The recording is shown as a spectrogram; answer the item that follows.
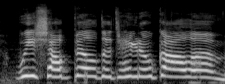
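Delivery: high crowd shout, many voices calling out together. The storyteller voices the gathered Tatos rallying together: Tatos shouting out. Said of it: "they shout out and they're like".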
